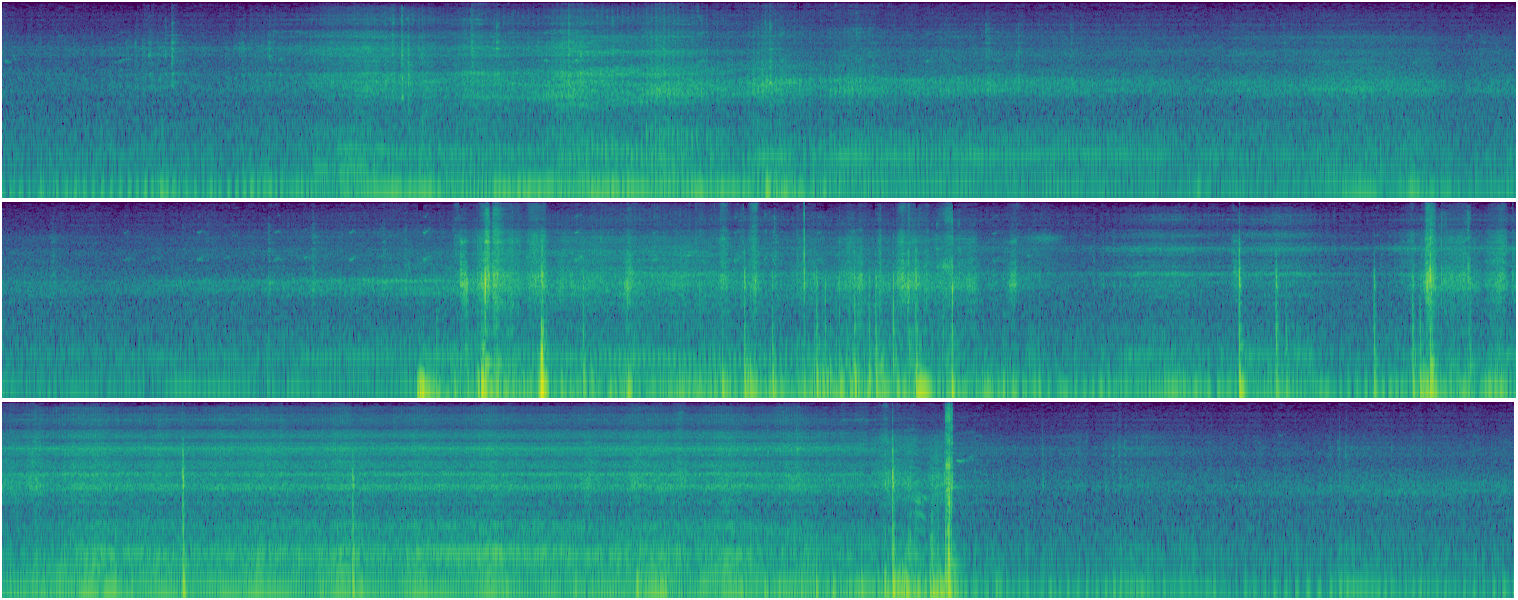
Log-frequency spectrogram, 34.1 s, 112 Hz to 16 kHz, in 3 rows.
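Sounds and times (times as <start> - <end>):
atv engine running: 0.0 - 34.0
sharp knocks and rattles: 13.3 - 19.2.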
